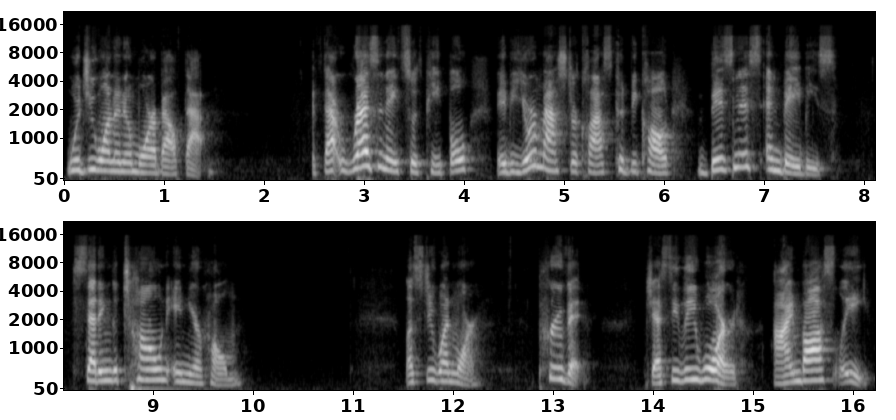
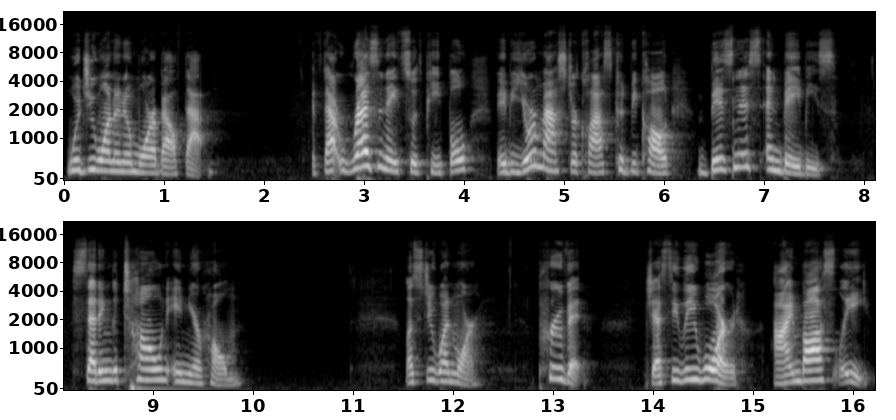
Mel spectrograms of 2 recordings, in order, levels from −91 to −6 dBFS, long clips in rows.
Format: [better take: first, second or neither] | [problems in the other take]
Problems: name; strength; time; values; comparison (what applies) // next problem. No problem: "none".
second | garbled, watery; slightly; nothing above 15.5 kHz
